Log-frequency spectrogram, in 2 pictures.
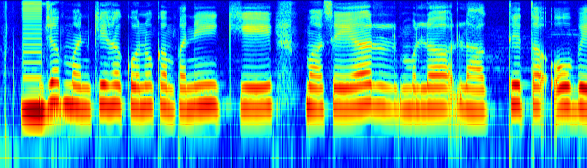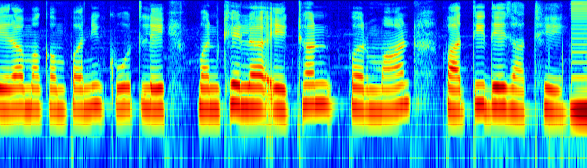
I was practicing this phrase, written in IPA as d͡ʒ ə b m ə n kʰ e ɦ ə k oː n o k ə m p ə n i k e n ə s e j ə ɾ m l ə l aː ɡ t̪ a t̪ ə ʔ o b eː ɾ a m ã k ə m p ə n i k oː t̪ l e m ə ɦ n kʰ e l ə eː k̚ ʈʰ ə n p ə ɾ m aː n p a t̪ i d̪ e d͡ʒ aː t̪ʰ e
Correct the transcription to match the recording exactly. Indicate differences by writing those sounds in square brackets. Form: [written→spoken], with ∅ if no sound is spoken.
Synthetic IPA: d͡ʒ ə b m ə n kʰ e ɦ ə k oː n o k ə m p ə n i k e [n→m] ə s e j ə ɾ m l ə l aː ɡ t̪ [a→e] t̪ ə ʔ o b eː ɾ a m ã k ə m p ə n i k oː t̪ l e m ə [ɦ→∅] n kʰ e l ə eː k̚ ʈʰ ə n p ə ɾ m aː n p a t̪ i d̪ e d͡ʒ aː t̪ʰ e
